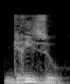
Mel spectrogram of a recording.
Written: grisou

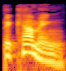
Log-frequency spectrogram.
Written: becoming

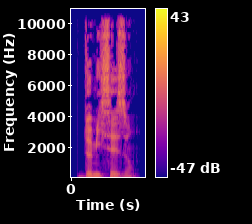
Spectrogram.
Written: demi-saison

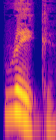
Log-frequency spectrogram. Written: rig

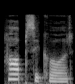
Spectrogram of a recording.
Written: harpsichord

